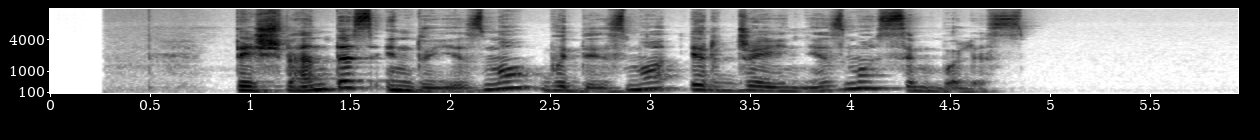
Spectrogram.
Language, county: Lithuanian, Kaunas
